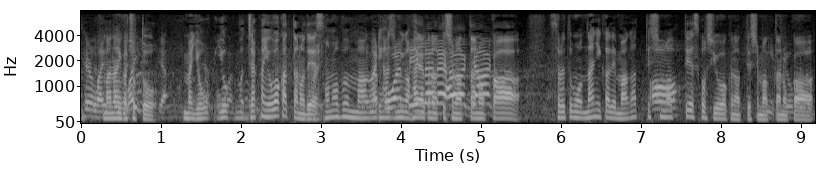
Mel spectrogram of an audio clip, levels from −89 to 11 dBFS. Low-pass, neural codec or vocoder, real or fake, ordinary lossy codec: 7.2 kHz; none; real; none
